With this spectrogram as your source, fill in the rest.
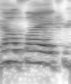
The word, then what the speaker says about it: healthiatry: And so the principles of healthiatry, and that's the practice that I'm involved in. It's like psychiatry, only it's Healthiatry is how you pronounce it.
